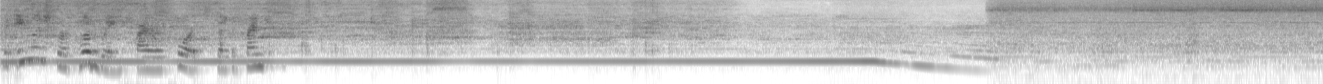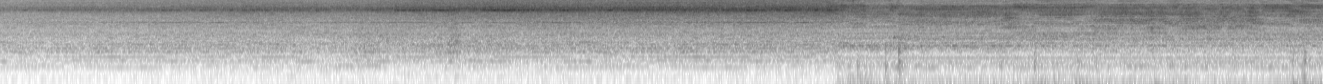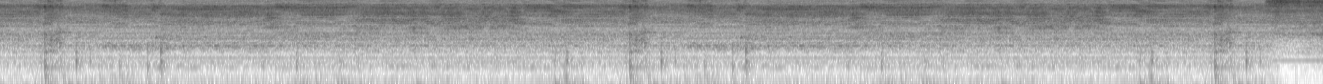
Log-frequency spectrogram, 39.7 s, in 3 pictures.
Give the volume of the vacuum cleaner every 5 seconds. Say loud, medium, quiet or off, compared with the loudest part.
loud, loud, medium, loud, loud, loud, loud, loud.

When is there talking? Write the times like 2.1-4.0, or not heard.
0.0-2.9.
